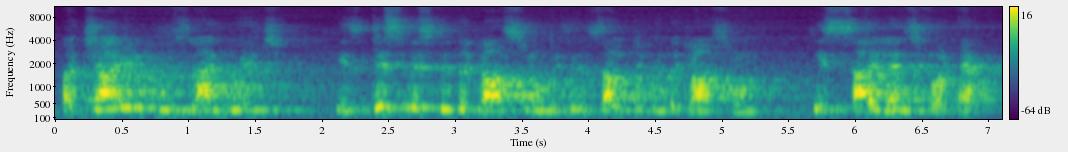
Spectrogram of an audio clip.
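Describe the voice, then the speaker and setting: A man's voice: a little high, steady tone, measured pace, a bit bright, slight background noise. Emphatic man echoing in a distant hall. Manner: emphatic, declamatory. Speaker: conference speaker. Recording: echoey hall from far off.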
